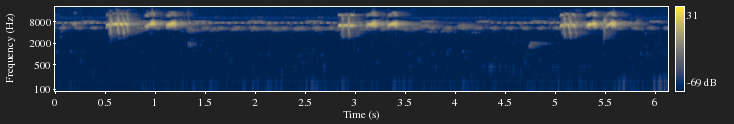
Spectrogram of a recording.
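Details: Blue-crowned hanging parrot being lured repeats a three-note phrase of shrill high tsit notes roughly every two seconds, three phrases in all, against a steady thin, pulsing insect buzz.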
